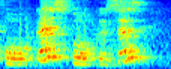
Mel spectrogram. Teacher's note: The stress is on the same first syllable.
